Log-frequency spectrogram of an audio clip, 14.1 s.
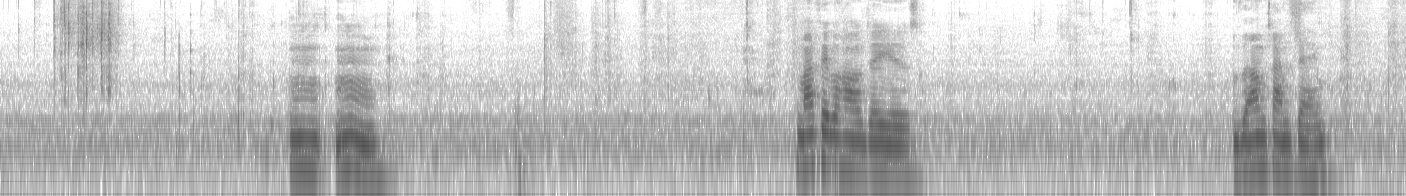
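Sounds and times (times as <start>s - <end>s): crunching bite into taco: 0.1s - 3.0s
person chewing: 0.2s - 5.0s, 9.4s - 12.3s
person humming: 2.9s - 3.9s.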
